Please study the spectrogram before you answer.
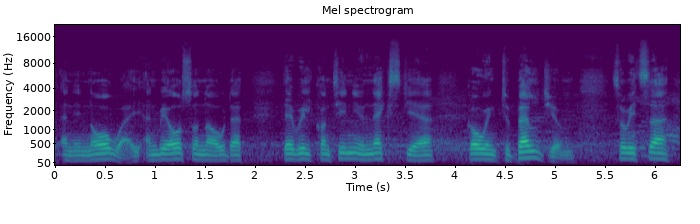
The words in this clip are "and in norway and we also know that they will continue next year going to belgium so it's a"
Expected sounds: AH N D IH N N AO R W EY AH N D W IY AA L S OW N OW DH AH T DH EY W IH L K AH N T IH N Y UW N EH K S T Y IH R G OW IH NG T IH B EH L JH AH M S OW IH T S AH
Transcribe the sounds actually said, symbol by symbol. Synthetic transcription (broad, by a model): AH N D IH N N AO R W EY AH N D W IY AA L S OW N OW DH AH T DH EY W IH L K AH N T IH N Y UW N EH K S T Y IH R G OW IH NG T IH B EH L JH AH M S OW IH T S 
